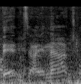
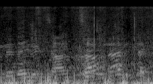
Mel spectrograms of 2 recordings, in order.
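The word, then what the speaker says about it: Bint-Anath: Bent Aynat, or you may pronounce her name Bentanta.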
